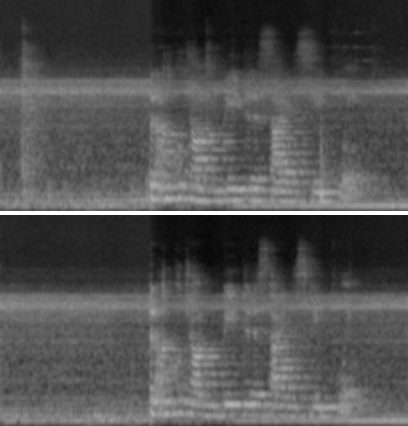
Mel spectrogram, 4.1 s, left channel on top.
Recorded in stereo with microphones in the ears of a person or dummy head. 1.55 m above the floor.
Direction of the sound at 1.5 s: 65° right (ahead or behind).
